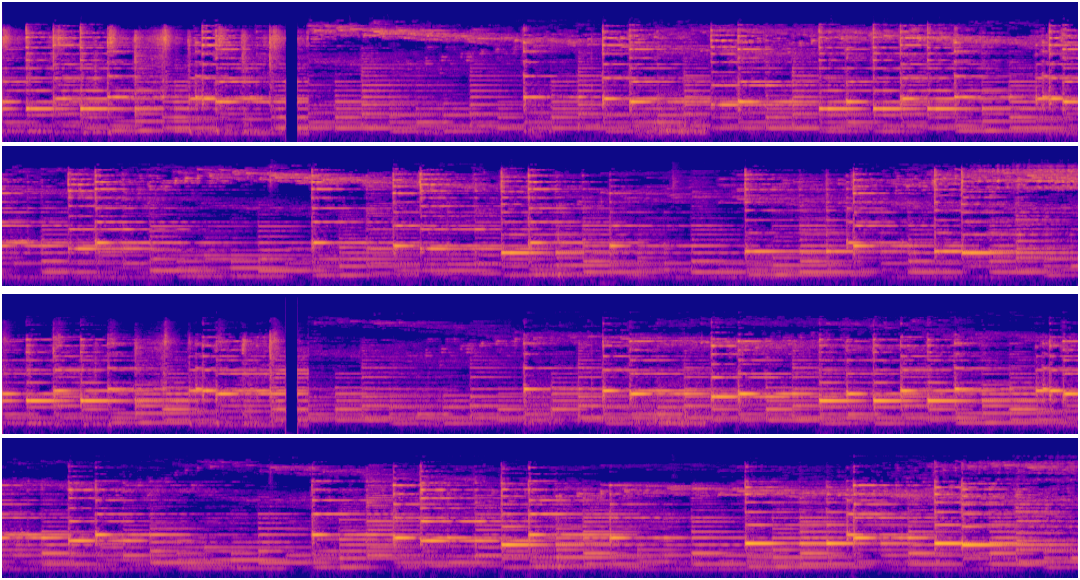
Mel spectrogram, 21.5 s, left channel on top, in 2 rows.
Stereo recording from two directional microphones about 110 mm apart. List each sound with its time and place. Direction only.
0.0 s ringtone: 5° right (ahead or behind)
0.5 s music: 5° right (ahead or behind)
5.7 s music: 20° right (ahead or behind)
13.9 s bell: 5° right (ahead or behind)
14.8 s music: 5° right (ahead or behind)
